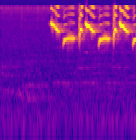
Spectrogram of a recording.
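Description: A goldfinch × canary hybrid sings a fast, bright phrase of high twittering notes, sweeping down and up in quick succession, with nothing else heard.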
